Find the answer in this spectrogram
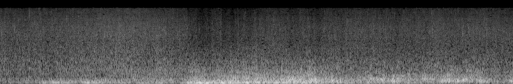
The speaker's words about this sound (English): Rainy season in the forests of Ituri province in northeastern Congo. At its most torrential, a curtain of rain reduces visibility to a few metres.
